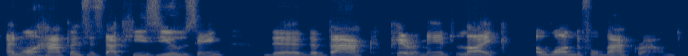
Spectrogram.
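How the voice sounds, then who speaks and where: A man's voice: medium pitch, lively intonation, a little slow, bright, forceful tone. A middle-aged man whose first language is Italian, giving a university lecture on architecture history, thinking aloud with fillers and checking in with "okay?".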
